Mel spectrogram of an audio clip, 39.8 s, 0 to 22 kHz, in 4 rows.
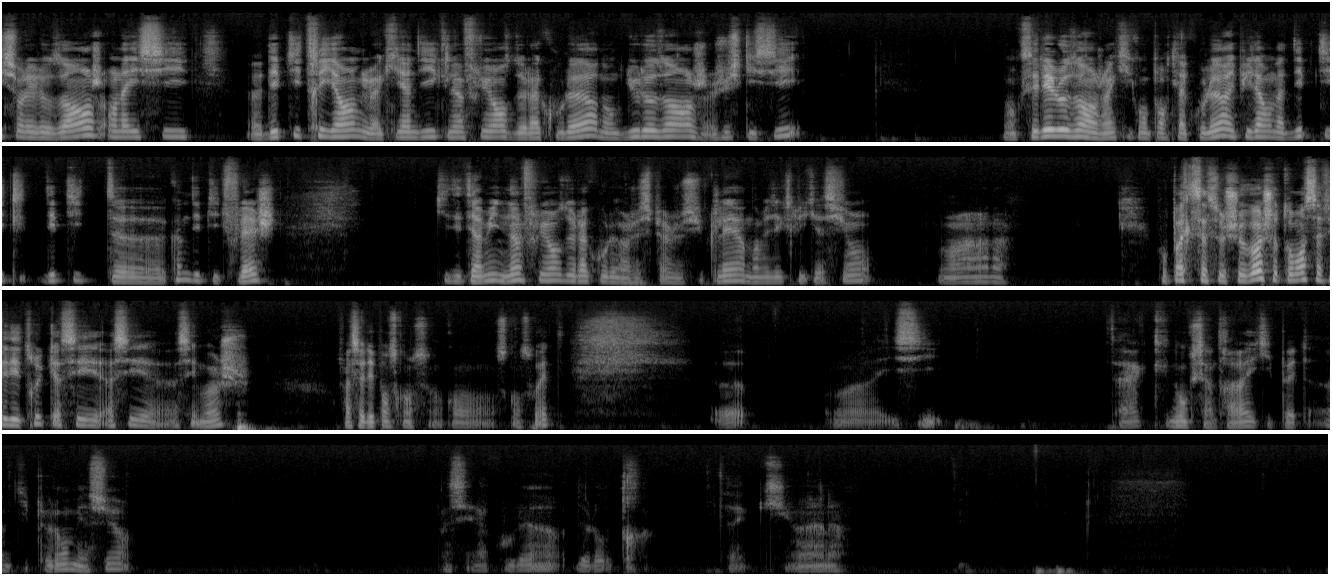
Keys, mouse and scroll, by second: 2.4-3.7 drag, 4.8 click, 5.6 click, 8.0 click, 9.8 click, 13.2-14.8 drag, 15.2-23.9 drag, 24.9-26.6 drag, 27.2-28.4 drag, 28.9-30.1 drag, 30.8-35.3 drag, 35.9-37.2 drag, 37.6 KP_Subtract, 39.3-39.8 drag.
